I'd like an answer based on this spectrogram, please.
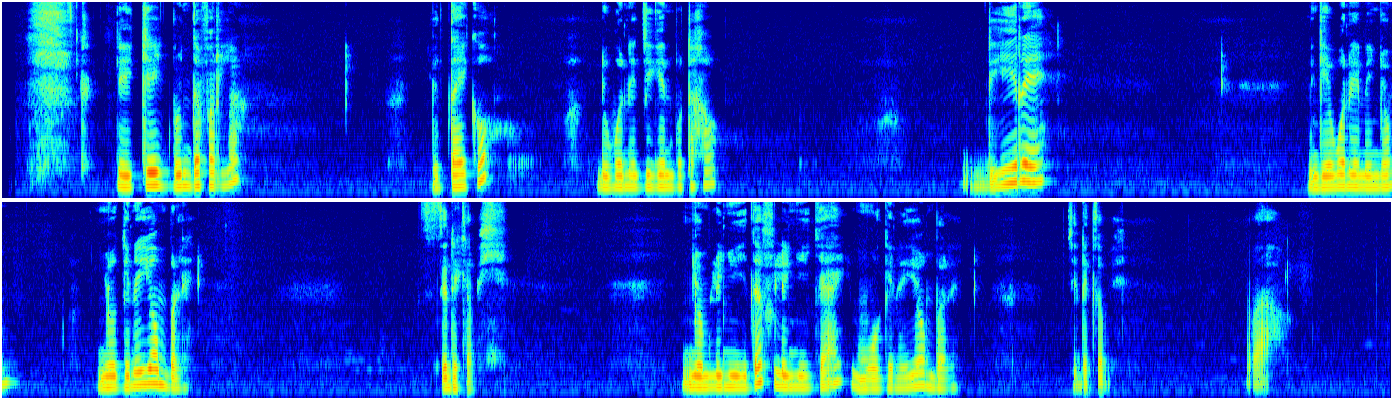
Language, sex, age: Wolof, female, 25-35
